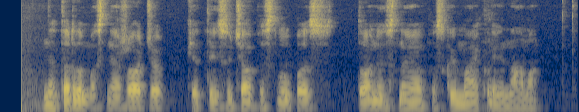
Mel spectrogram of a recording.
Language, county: Lithuanian, Vilnius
